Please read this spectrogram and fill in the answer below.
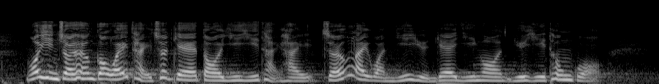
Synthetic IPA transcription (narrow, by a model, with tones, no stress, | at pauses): ŋɔː˨˧jiː˨nt͡sɔː˨jhœː˧ŋkɔː˧k̚wɐ˨˥jt̪ʰɐ˨˩jt͡ʃʰɵ˥t̚kɛː˧t̪ɔː˨jːiː˨˧jiː˨˧t̪ʰɐ˨˩jɦɐ˨jt͡ʃœː˨˥ŋlɐ˨jwɐ˨˩njiː˨˧jyː˨˩nkɛː˧jiː˨˧ŋɔː˧njyː˨˧jiː˨˧t̪ʰʊ˥ŋkʷɔː˧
